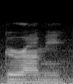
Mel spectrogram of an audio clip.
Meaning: An edible freshwater fish of the family Osphronemidae
- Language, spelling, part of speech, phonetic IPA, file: English, gourami, noun, [ɡɚˈɑmɪj], En-gourami.oga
